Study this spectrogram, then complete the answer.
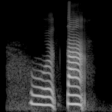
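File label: "partner", Mandarin; huo3ban4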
